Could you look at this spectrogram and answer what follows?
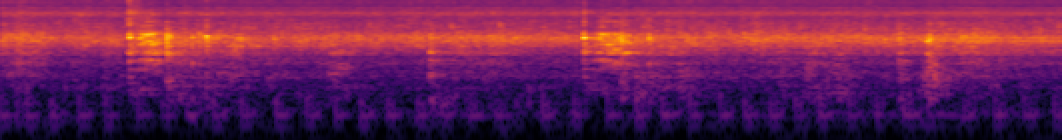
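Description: Okra sautéing with masala paste in hot oil in an aluminium kadai, sizzling steadily as a spatula stirs and scrapes the pan. There are louder scrapes about a second in and again about three seconds in.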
